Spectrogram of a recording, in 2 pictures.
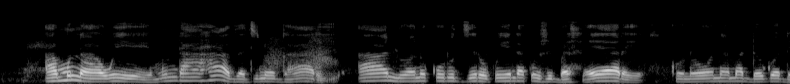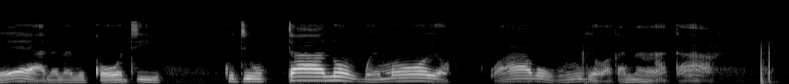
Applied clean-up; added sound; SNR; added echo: none; none; none; none.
